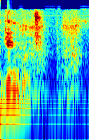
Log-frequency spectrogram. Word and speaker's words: Gingrich: And then Gingrich. For real, how does this spell that?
